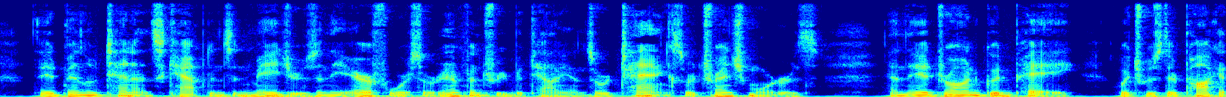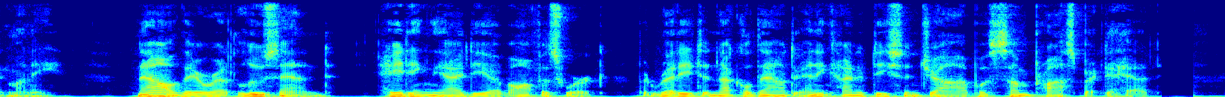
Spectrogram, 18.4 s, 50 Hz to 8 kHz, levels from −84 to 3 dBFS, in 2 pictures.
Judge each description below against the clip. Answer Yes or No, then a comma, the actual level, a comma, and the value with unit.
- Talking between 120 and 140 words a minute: No, average, 190 wpm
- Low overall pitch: Yes, low, 115 Hz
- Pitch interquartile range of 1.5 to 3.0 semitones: Yes, narrow, 2.4 semitones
